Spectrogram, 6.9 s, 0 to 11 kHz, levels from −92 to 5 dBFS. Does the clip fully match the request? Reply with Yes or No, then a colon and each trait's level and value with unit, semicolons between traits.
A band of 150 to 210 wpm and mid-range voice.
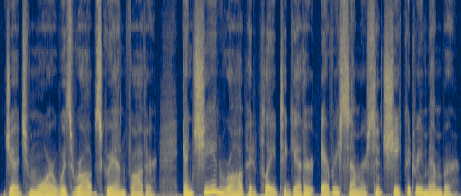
Yes: average, 155 wpm; medium, 165 Hz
